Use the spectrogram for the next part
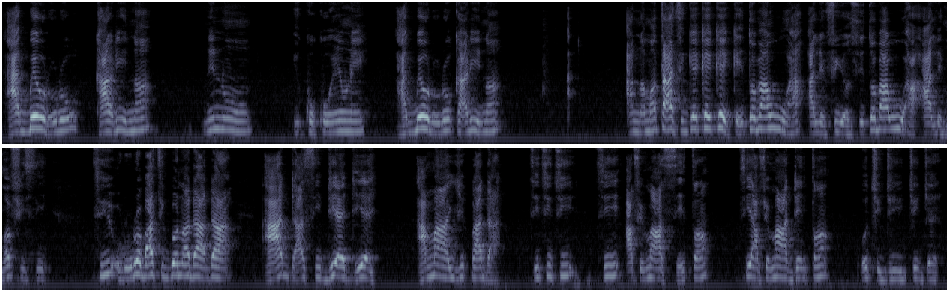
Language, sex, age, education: Yoruba, female, 46-60, tertiary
